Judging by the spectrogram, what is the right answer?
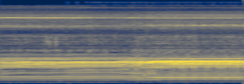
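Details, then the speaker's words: Agricultural crop-sprayer pump motor, newly rewired (one red, three green wires), running normally as speed control is turned up: steady high whistling whine with slight pitch rise while spinning up, smooth and even. "તમે અવાજ સાંભળતો કે અવાજ સાંભળજો મિત્રો કે એક city વાગતી ટાઈપનો અવાજ આવે છે।"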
